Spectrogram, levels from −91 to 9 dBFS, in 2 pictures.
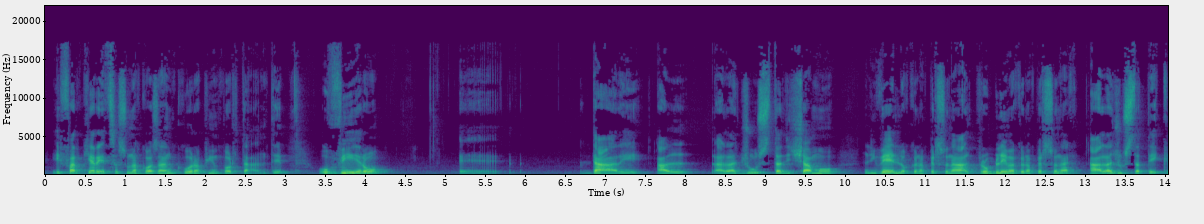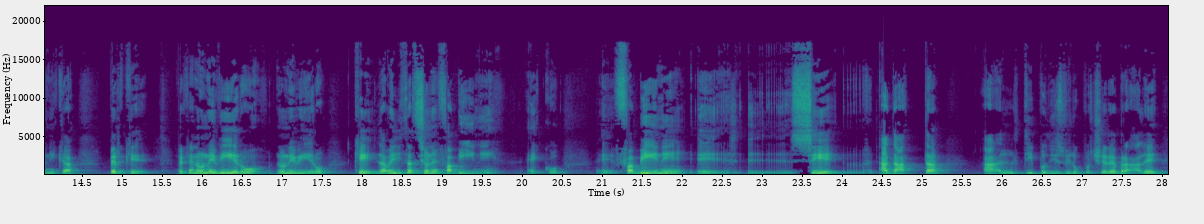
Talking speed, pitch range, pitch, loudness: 120 wpm, 100-130 Hz, 110 Hz, -22 LUFS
